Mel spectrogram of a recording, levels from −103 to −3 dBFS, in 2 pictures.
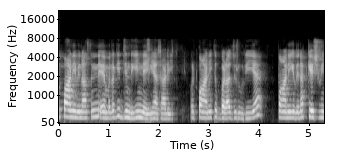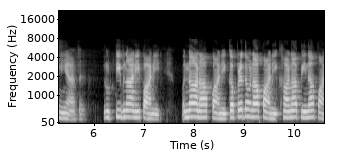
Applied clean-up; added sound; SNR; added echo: neural mask model DeepFilterNet 3.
